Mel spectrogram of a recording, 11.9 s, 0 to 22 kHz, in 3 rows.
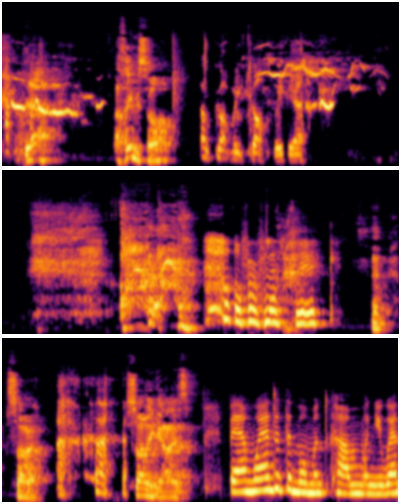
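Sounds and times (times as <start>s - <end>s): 
laughter: 0.0s - 7.0s, 7.7s - 9.8s
speech: 0.2s - 3.2s, 5.4s - 11.8s
person coughing at a breakfast table: 4.7s - 6.0s.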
